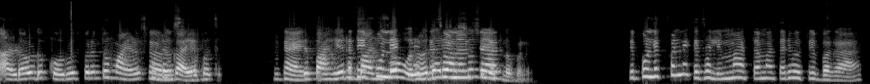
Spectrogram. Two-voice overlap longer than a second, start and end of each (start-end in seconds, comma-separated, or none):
2.8-5.0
